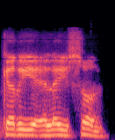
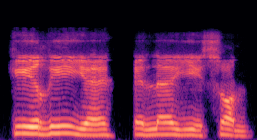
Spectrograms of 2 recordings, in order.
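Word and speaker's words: Kyrie eleison: iba din ah yung yung carry elon mali din 'yun 'yung pagka pagka-pronounce mo. Kasi ang latin kasi iisa-isahin mo yan. For example, Kiri Elison.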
